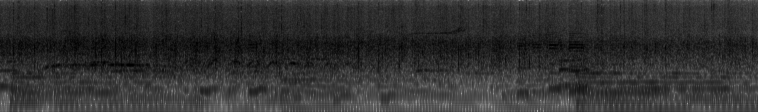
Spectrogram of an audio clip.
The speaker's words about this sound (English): Keep clapping for them. I can't believe that people are sitting down when souls are being saved. It means that you have no energy for the things of God. You will have energy for something else. Keep clapping your hands.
